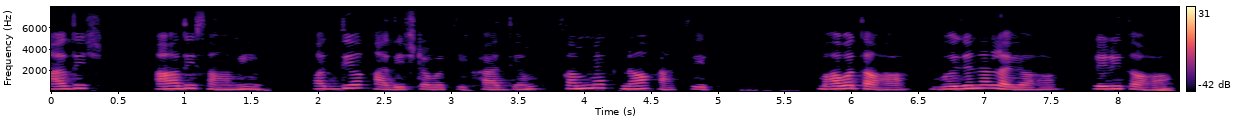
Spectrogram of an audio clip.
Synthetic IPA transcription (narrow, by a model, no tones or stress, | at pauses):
aːd̪isaːmi | ɐd̪jɐʔaːd̪iʂʈʰɐʋɐt̪ikʰaːd̪jɐmsɐmjɐknɐʔasit̪ | bʱɐʋɐt̪ɐɦɐ̆ɡʱoːd͡ʒɐnalɐjɐɦɐ̆ | pɾeɾit̪ɐɦɐ̆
